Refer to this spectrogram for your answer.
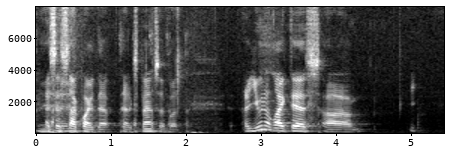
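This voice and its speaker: The loudness swings widely while the pitch varies in an ordinary way. Delivery is at a moderate pace, with audible room echo. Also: man, fairly high pitch for a man. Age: 60s. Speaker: water utility commissioner. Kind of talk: interview.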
